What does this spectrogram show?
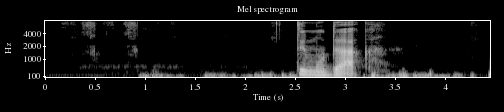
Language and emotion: Russian, angry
